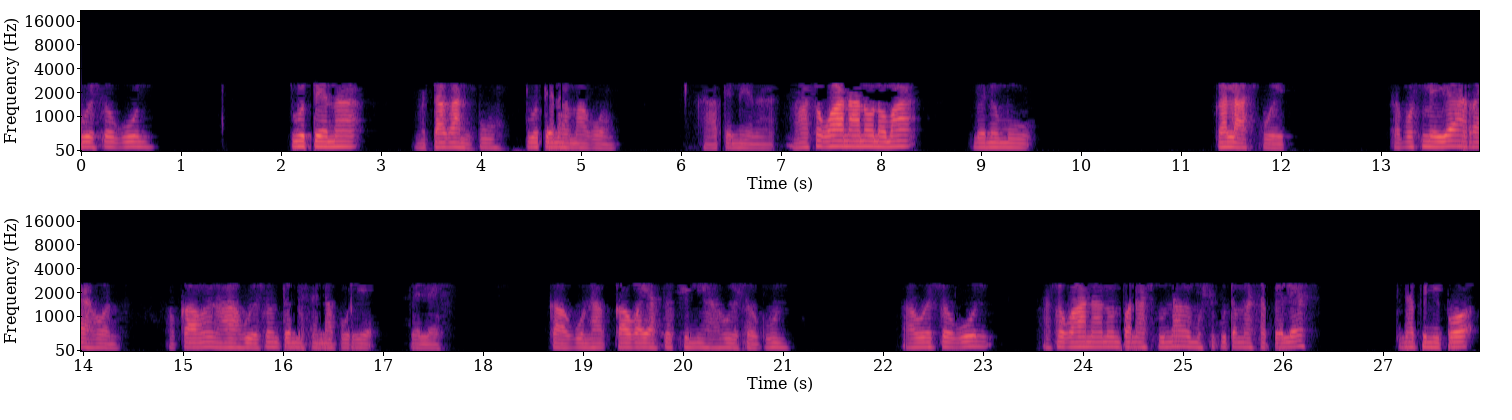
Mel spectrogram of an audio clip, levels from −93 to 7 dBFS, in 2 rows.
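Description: Speech heavily damaged by AAC compression throughout the clip. Nothing is present above about 2.5 kHz, so consonants and sibilants lose their edge and the voice sounds dull. The remaining band is smeared, with a warbling, watery texture on sustained sounds where the encoder has starved the spectrum of bits. The damage is most likely from AAC-LC coding at a very low bitrate, consistent with roughly 12 kbps.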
